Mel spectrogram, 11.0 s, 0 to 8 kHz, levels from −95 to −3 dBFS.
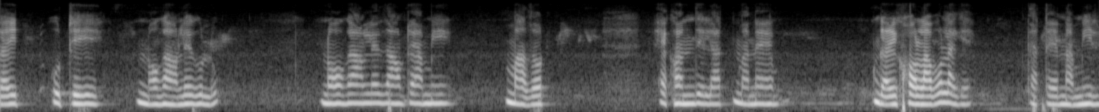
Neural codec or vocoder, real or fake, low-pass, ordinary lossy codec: none; real; 7.2 kHz; none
